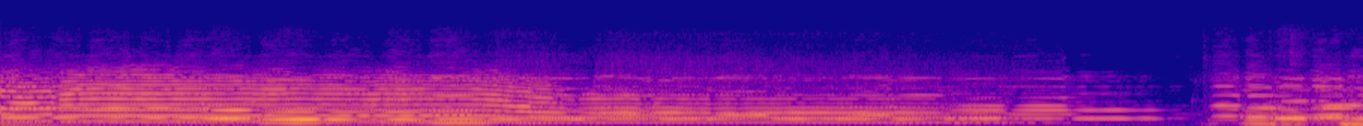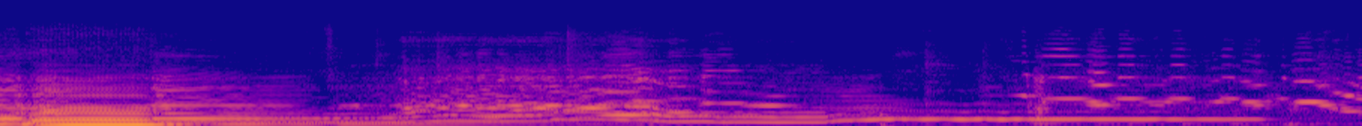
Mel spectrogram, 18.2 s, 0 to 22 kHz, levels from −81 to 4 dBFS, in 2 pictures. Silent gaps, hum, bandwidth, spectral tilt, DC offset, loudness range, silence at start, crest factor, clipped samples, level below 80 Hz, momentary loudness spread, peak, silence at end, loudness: none; none; 8.8 kHz; -8.5 dB/octave; under 0.1%; 12 LU; 0 s; 18 dB; under 0.1%; -34 dBFS; 16 LU; -10 dBFS; 0 s; -28 LUFS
